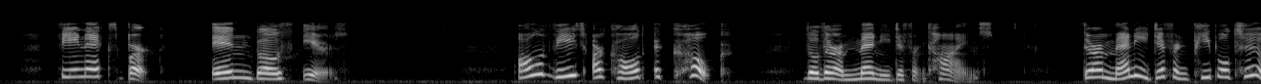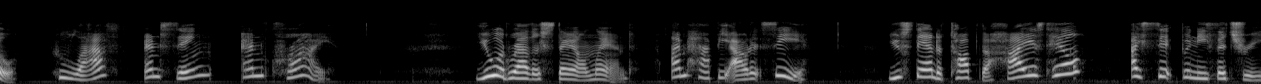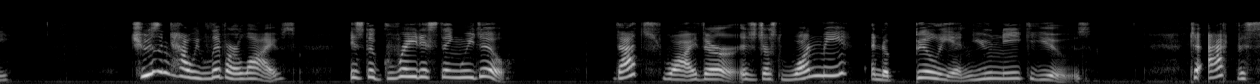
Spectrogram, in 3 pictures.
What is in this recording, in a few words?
kids commercial; Elementary aged. Enthusiastic and curious.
